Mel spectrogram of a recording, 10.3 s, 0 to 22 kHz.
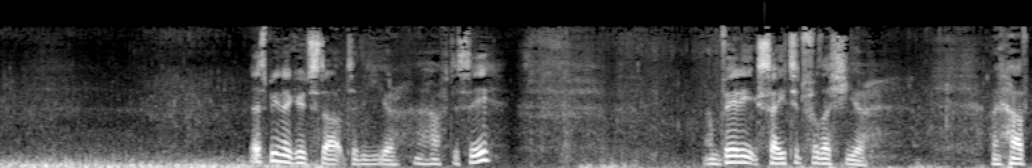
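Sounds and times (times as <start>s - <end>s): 
ocean waves on a beach on a sunny morning: 0.0s - 10.3s
wind buffeting: 0.0s - 10.3s
speech: 2.5s - 5.4s, 7.1s - 8.9s, 9.9s - 10.3s.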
